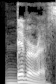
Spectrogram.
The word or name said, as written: dimerous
